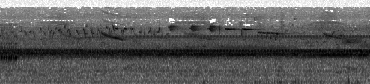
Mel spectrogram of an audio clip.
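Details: Springtime chorus of American toads in a stream, seeking partners: unbroken high trills layered together, while birds twitter and whistle faintly above.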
